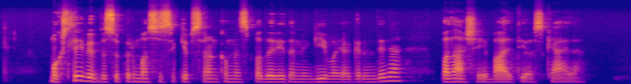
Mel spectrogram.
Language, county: Lithuanian, Kaunas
